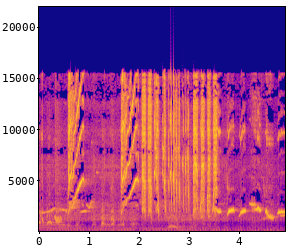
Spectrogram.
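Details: Lively murai batu singing meant to rouse other white-rumped shamas: rising sweeping whistles, loud buzzy rattling bursts, then a string of clear slurred whistles near two kilohertz, against a faint steady low buzz.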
